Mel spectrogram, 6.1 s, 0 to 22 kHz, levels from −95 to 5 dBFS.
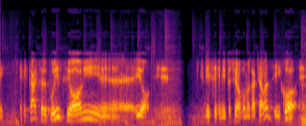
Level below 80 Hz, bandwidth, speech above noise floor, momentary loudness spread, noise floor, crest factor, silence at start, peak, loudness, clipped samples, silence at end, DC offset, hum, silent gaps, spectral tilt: -48 dBFS; 10.5 kHz; 26 dB; 9 LU; -43 dBFS; 16 dB; 0 s; -2 dBFS; -17 LUFS; under 0.1%; 0 s; 0.2%; none; none; -6.5 dB/octave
